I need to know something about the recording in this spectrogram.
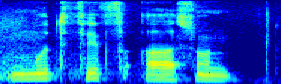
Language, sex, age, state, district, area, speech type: Kashmiri, male, 30-45, Jammu and Kashmir, Kulgam, rural, read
